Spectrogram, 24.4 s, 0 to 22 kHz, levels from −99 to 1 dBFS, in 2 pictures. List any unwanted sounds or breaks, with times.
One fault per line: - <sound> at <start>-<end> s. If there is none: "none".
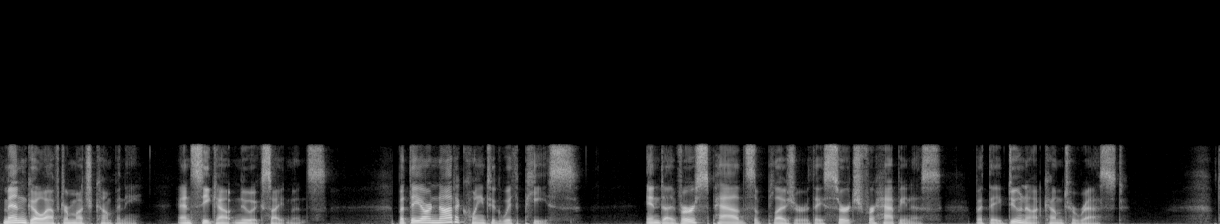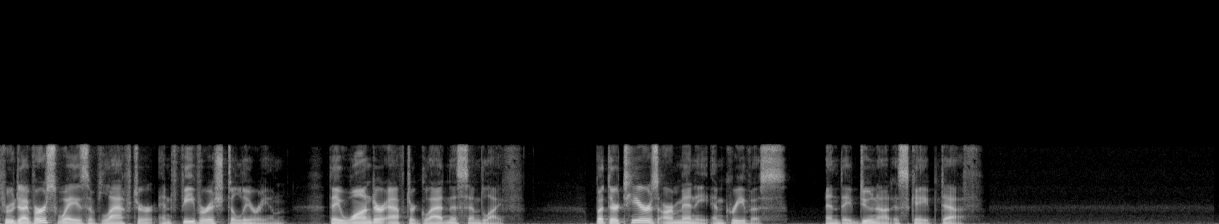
none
